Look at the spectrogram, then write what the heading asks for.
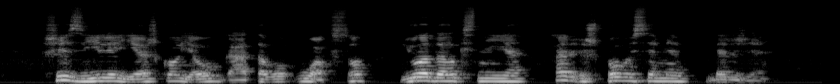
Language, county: Lithuanian, Marijampolė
